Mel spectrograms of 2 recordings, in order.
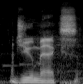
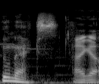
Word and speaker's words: Jumex: Jumex. Right. I think somebody corrected us. That's pronounced Humex.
